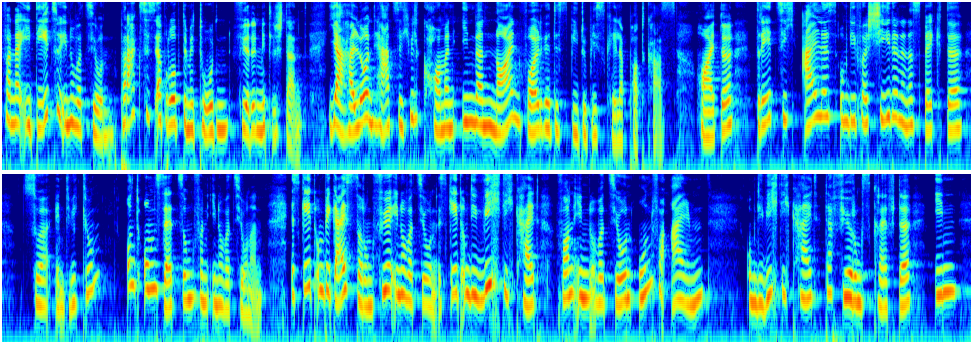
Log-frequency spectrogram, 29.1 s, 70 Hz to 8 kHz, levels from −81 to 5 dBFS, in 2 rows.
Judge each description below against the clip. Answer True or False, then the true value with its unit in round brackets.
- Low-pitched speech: False (245 Hz)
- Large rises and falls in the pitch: False (4.4 semitones)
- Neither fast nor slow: False (120 wpm)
